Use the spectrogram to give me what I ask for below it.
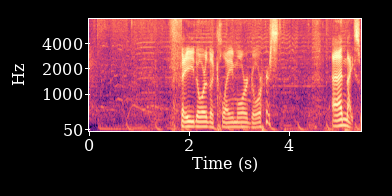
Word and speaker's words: Fedor: really that's close but it has something to do with the Russian dialect and the way that the anoun is the name is pronounced because I asked him how does what does your mother call you right that's what he said it's something like f and uh he just says fetter's fine Fedor the Claymore gor a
